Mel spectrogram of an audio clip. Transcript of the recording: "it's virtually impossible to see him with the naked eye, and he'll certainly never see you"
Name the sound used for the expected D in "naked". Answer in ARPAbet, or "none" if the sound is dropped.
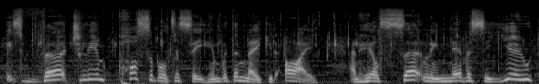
D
